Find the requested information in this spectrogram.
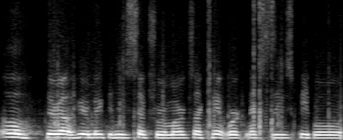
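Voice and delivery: mocking complaint. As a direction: sneer the complaint back.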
